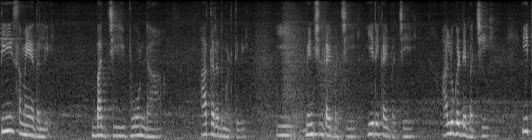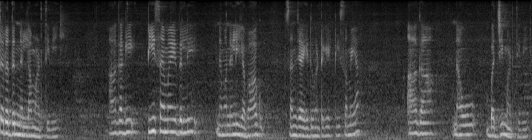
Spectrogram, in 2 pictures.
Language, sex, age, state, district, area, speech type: Kannada, male, 30-45, Karnataka, Bangalore Rural, rural, spontaneous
